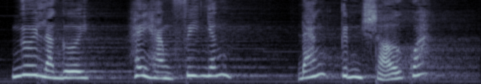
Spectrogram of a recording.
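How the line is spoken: Panicked cry. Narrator (Vietnamese): Ông hoảng hốt la lên rằng

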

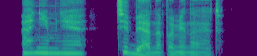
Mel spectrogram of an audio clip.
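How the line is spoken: Quiet. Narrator (Russian): тихо сказала я

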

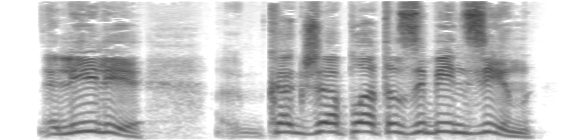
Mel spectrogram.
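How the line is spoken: Shout. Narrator (Russian): крикнула кассирша

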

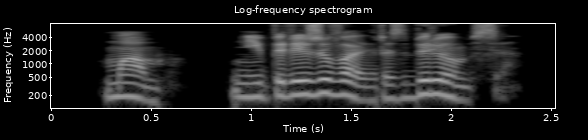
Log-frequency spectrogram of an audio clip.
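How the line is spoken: Gloomy. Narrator (Russian): мрачно сказал сын

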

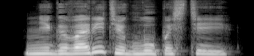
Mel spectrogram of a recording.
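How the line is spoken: Angry reply. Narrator (Russian): сердито ответил дворецкий

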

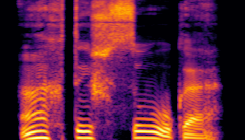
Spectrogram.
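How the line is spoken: Breathless exhale after running. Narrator (Russian): выдохнул я, когда добежал

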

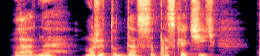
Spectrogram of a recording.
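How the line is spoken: Whisper. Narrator (Russian): прошептал я

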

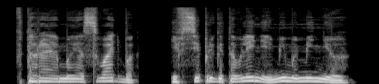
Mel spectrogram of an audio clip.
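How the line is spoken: Sobbing. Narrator (Russian): всхлипнула ягушка

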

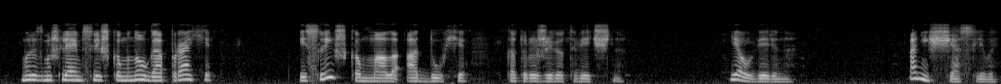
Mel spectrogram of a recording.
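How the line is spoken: Short sigh. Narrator (Russian): Кузина Моника с коротким вздохом сказала

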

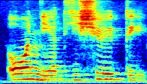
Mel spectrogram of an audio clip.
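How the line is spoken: Groaning. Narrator (Russian): простонала Лейна

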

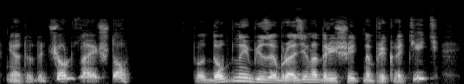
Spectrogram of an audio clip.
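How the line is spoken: Irritated undertone. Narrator (Russian): Василий Петрович раздраженно фыркал, он один раз даже сказал вполголоса

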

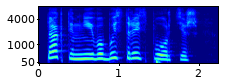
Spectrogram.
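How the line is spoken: Mock grumbling. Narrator (Russian): фальшиво ворчала я

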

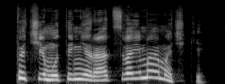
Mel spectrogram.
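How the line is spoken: Giggling. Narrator (Russian): хихикала Кимико

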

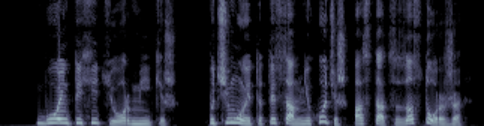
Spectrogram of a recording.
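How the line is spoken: Displeased grumble. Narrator (Russian): недовольно проворчал Бобиш

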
